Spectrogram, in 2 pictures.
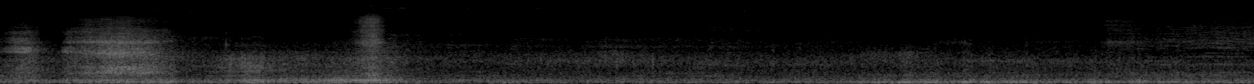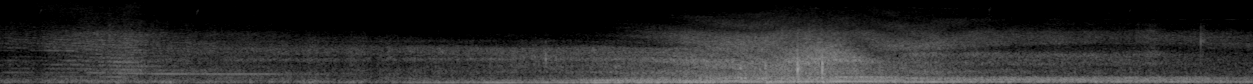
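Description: Electric motor and propeller of a Carbon Cub S+ RC plane buzzing overhead, the pitch falling as it passes about halfway through. In the second half a louder, lower rumble of a passing vehicle builds and peaks about four seconds before the end.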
